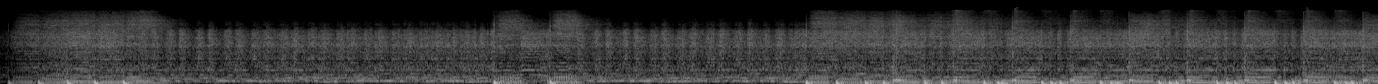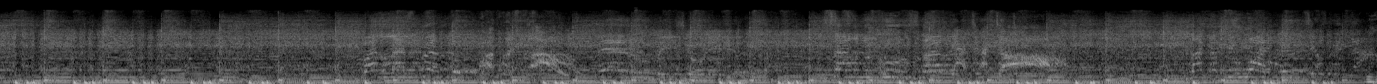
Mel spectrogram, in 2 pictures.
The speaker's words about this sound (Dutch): Ik stel voor dat we van, van … dan ook een liedje luisteren.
